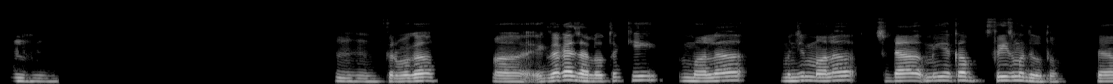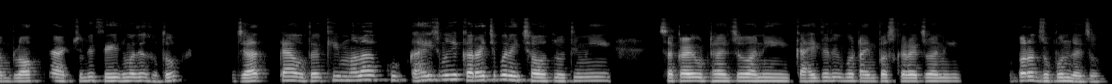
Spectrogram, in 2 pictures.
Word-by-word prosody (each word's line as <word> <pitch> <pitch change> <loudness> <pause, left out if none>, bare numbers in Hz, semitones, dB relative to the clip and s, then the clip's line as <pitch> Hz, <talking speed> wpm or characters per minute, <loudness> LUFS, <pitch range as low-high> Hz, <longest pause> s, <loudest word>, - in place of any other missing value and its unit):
हं, 155 - -3
हं, 145 - -9
हं. 135 -1 -12 2.8
हं, 155 -2 -5
हं. 135 -1 -8
तर 145 - -2
बघा, 145 +3 +3 0.7
अ, 135 -2 -1
एकदा 160 +6 +1
काय 200 +1 +7
झालं 150 -4 +3
होतं, 150 +4 -4
की 195 0 -3 0.4
मला 160 +4 +2 0.5
म्हणजे 165 +2 -1
मला 180 +1 +1 0.4
सुद्धा 165 +2 +2
मी 175 +2 -2
एका 185 +1 +2 0.3
फेजमध्ये 180 -3 +1
होतो. 130 -1 -4 0.4
त्या 145 0 -1
ब्लॉकच्या 155 +2 0
एक्चुअली 160 +3 -5
फेजमध्येच 165 0 +1
होतो, 160 +8 -4 0.6
ज्यात 155 +3 +4 0.2
काय 185 0 +3
होतं, 170 -1 +1
की 195 +2 -5
मला 190 +3 +1 0.2
खूप 200 0 -6
काहीच 195 +5 -1
म्हणजे 220 +2 +2
करायची 190 +2 +3
पण 220 -1 +4
इच्छा 195 -3 +1
होत 160 0 +4
नव्हती. 155 +2 -2
मी 175 0 -5 0.6
सकाळी 165 +1 +6
उठायचो 160 0 +2
आणि 160 0 +2
काहीतरी 155 +3 -1
उगाच 165 -1 -1
टाइमपास 155 0 0
करायचो 155 +1 +3
आणि 155 0 0 0.6
परत 185 +1 +4
झोपून 155 +1 +1
जायचो. 130 -1 -2
160 Hz, 135 wpm, -23 LUFS, 150-180 Hz, 2.8 s, काय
